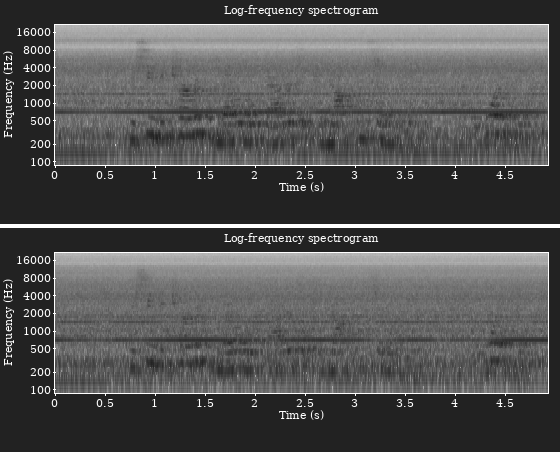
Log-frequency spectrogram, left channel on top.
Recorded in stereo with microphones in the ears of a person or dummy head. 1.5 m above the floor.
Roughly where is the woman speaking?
Centre.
